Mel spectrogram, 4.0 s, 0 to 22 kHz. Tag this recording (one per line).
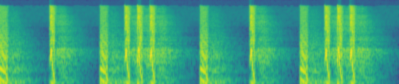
120-bpm
loop
noise
noise-music
NoizDumpster
percussion
rhythm
synth-drums
TheLowerRhythm
TLR
VST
